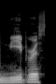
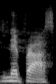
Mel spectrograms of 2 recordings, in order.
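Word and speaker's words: Nibras: You co-founded Nebris Theater Collective. Nibbras. It was called NARS. Okay. See, messed it up. No one has ever pronounced it correctly. Okay. Because nobody knows that word.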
